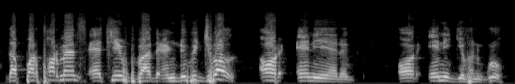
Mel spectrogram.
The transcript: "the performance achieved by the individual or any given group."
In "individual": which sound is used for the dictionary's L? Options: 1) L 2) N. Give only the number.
2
